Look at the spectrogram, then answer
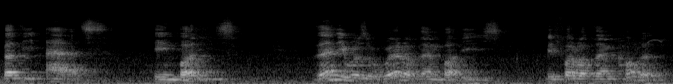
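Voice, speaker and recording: A man giving a live literary recitation, phrased deliberately in short, halting fragments. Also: mid-range voice, expressive, a little mellow. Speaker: performer reading at a book launch. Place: indoor launch performance, live event. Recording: very echoey room, distant mic, faint noise.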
